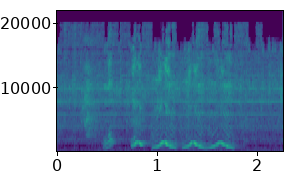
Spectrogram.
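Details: Black-naped oriole, a bird noted as typical of Bali, giving four quick fluty whistles in about a second, each sliding up and then down in an arch, against a quiet background.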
